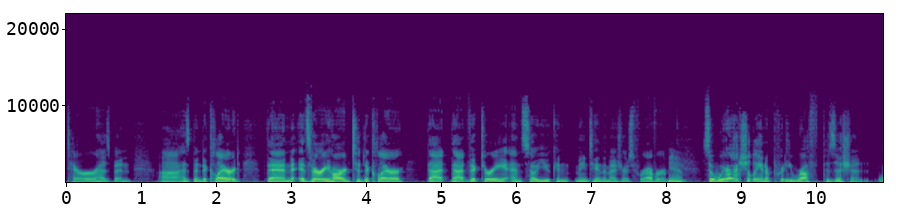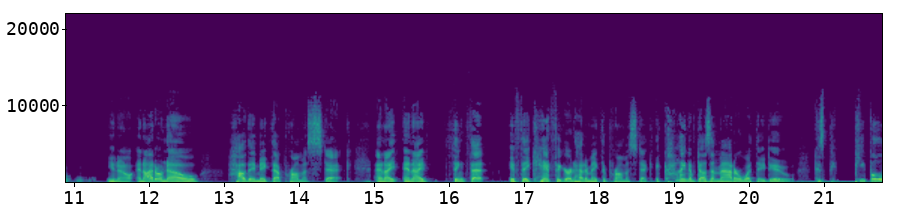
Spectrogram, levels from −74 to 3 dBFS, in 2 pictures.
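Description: No audible technical faults here.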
